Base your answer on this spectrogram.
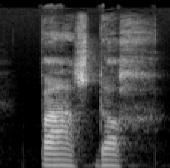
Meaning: Easter Day
- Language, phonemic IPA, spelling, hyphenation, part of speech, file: Dutch, /ˈpaːs.dɑx/, paasdag, paas‧dag, noun, Nl-paasdag.ogg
